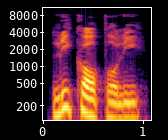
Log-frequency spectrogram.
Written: Licopoli

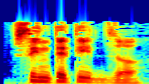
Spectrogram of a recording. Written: sintetizzare

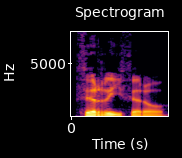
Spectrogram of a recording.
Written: ferrifero

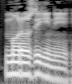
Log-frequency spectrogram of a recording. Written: Morosini

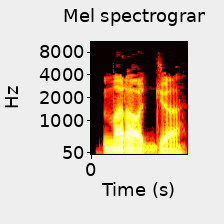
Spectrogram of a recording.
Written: Maroggia

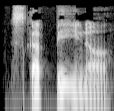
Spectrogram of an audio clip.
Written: Scappino

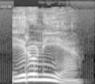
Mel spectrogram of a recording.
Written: ironia

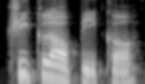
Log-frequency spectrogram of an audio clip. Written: ciclopico

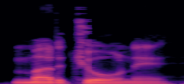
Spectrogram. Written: Marcione

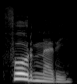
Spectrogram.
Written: Fornari

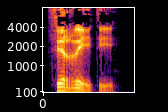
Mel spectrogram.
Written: Ferreti

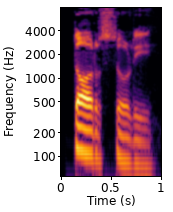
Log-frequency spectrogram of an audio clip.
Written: Torsoli

